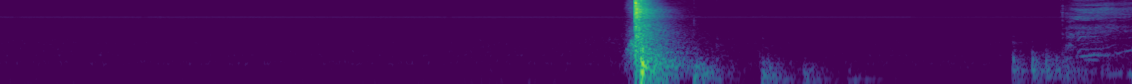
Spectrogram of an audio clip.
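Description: Golf driver striking a teed ball: one sharp, loud crack with a short echoing tail in a small room, followed about a second later by a fainter knock. The strike sounded pretty good.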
